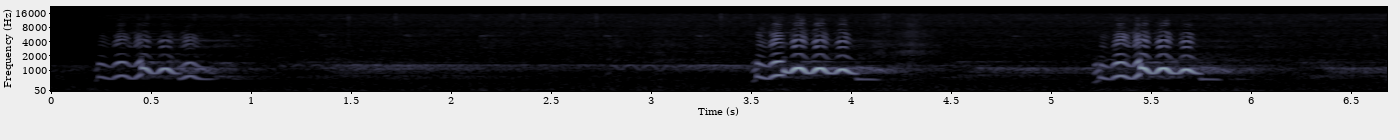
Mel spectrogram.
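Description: Bird calls: three short calls with a fast wavering pitch, one near the start and two more a few seconds later. A faint steady tone carries on between them.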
